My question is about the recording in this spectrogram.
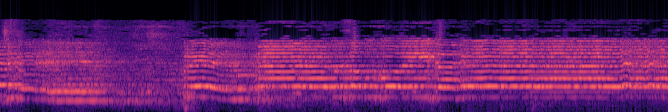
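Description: Female voice singing an Indian folk song with held notes that slide in pitch, accompanied by instruments. A few sharp drum strokes come in after about two seconds.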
